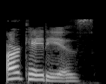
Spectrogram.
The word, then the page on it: arcadias: British English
